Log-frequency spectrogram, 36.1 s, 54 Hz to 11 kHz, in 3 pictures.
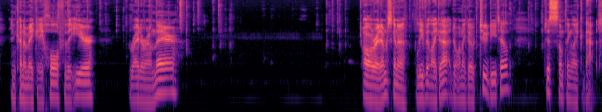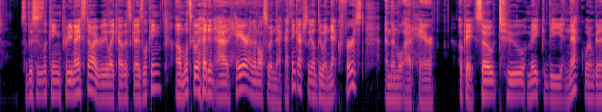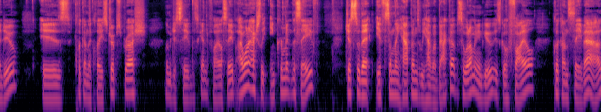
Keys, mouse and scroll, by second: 0.3 ctrl+middle click, 0.4 ctrl+right click, 0.4 ctrl+click, 0.8 shift+middle click, 1.4 ctrl+click, 2.2 ctrl+middle click, 2.9-4.0 ctrl+drag, 4.0 ctrl+middle click, 4.3-6.2 ctrl+drag, 6.2 ctrl+middle click, 6.4 shift+click, 6.6-25.4 ctrl+middle drag, 25.4 click, 26.2-36.1 ctrl+middle drag.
